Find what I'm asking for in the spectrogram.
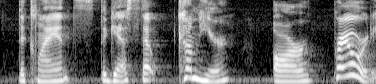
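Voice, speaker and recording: Fairly slow, somewhat breathy woman's voice with fairly high pitch and lively intonation. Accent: American. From Sacramento, California. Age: 30s. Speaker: legal sex worker guest. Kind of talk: casual chat.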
